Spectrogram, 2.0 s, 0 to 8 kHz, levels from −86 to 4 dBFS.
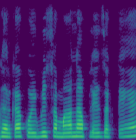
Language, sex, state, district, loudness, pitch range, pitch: Hindi, female, Bihar, Begusarai, -24 LUFS, 220-230 Hz, 225 Hz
